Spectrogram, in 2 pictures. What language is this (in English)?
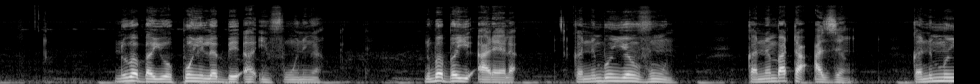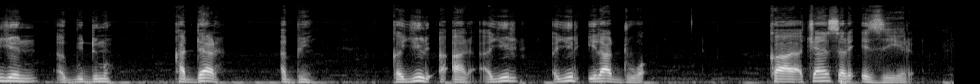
Southern Dagaare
